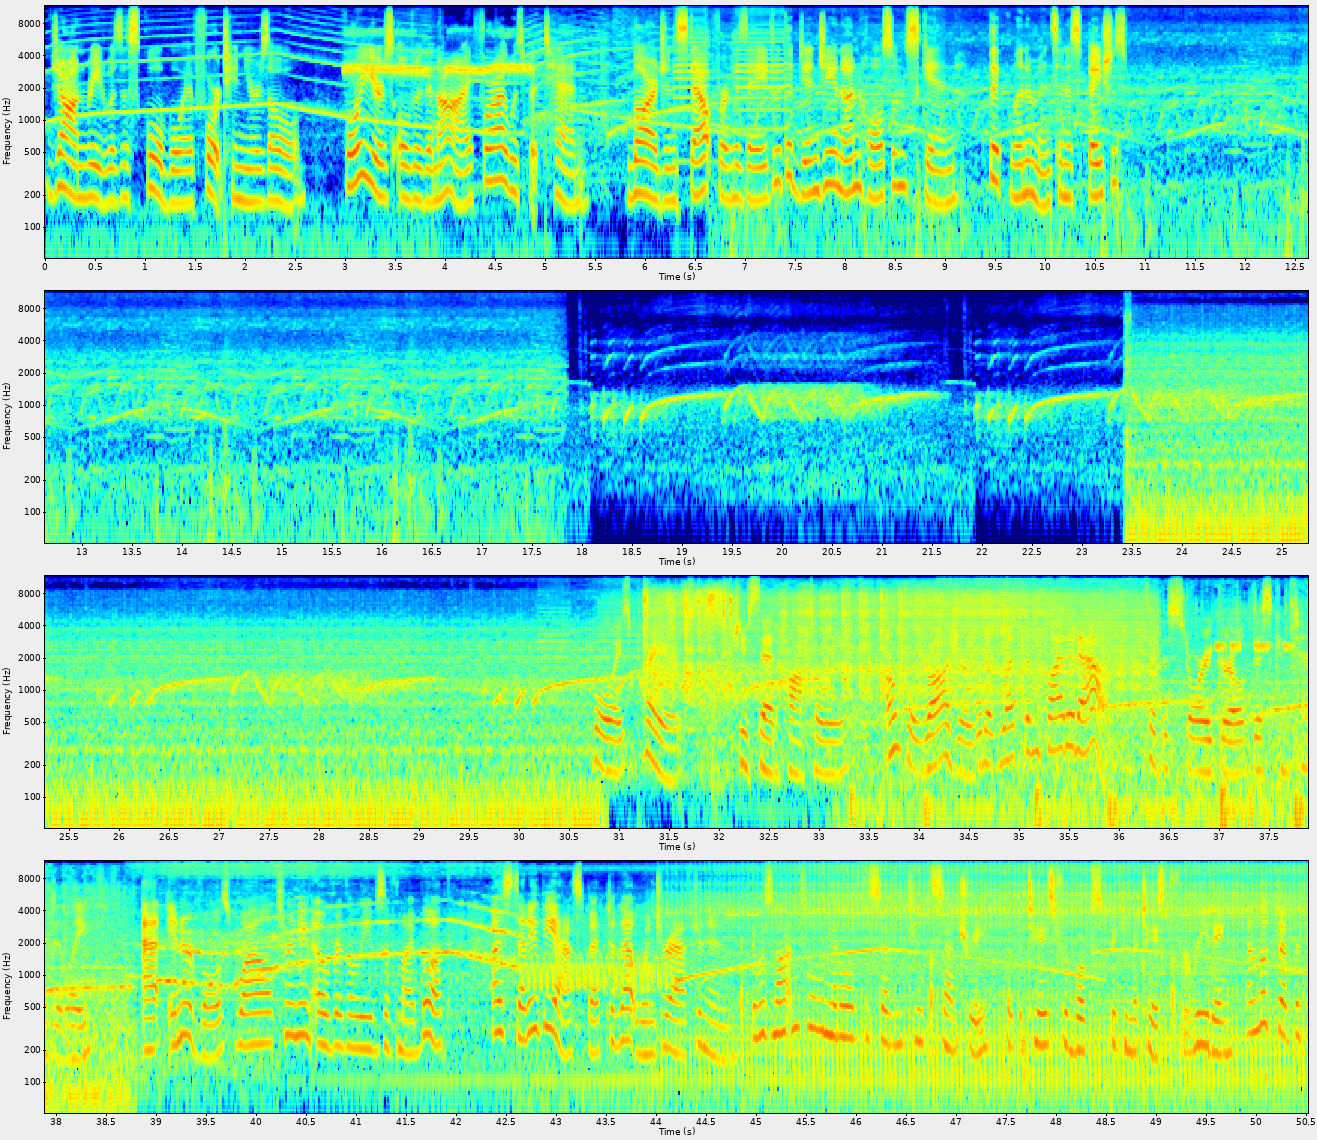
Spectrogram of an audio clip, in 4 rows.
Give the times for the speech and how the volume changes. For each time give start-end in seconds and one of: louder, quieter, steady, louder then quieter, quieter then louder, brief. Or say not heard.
0.0-10.8 steady
30.8-50.4 steady.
